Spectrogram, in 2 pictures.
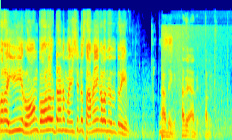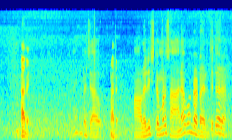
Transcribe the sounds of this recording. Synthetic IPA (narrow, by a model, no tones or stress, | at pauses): pɐrɐiːro̞ːŋko̞ːɭɐʋuʈ̬ːaːɳɨmɐnuɕ̬jɐnde̞sɐmɐjɐŋːɐɭɐnːet̪ɐt̪ːrijum | ɐðeːɣɐɐðeɐðeɐðe | ɐðḛ | aikːɨpɐt͡ɕːa̰ːʋo̰ɐ̰ðḛ | a̰ːɭɐliʂʈɐmːoɽesʰaːnɐkːoɳɖaːʈːaeɽut̪ːɐtːɨʋɐɾa̰ː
